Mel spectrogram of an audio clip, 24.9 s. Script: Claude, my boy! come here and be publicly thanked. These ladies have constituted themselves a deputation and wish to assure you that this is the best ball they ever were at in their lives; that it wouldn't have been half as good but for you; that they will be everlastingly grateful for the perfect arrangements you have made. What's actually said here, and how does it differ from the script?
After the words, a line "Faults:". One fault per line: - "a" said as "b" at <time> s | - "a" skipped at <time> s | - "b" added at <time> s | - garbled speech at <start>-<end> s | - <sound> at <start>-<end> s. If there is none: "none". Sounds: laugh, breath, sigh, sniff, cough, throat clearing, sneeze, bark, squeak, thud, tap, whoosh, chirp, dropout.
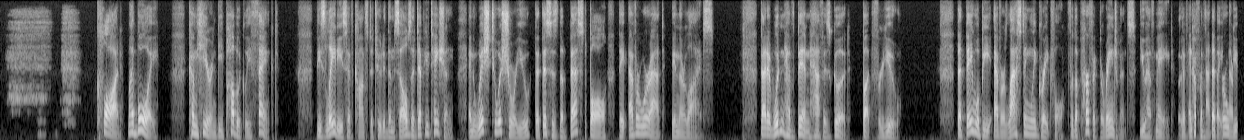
Claude, my boy! come here and be publicly thanked. These ladies have constituted themselves a deputation and wish to assure you that this is the best ball they ever were at in their lives; that it wouldn't have been half as good but for you; that they will be everlastingly grateful for the perfect arrangements you have made. [garbled]
Faults:
- sigh at 0.1-1.6 s
- garbled speech at 23.6-24.7 s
